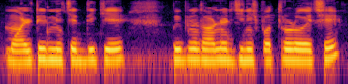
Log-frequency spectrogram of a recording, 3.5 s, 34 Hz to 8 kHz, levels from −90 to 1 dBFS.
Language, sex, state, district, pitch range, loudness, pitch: Bengali, male, West Bengal, Cooch Behar, 160-165 Hz, -14 LUFS, 165 Hz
